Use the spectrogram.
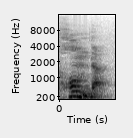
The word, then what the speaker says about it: Honda: el logo más y está h si se pronuncia de qué manera como se ofrece una jota del español por ejemplo esta marca de acá en español de honda no pero no se dice onda se dice onda como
